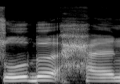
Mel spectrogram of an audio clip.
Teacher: صاد کو موٹا کریں گے سیٹی جیسے آواز نکالیں گے اور ہا کو گلے سے ادا کریں گے باریک آواز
